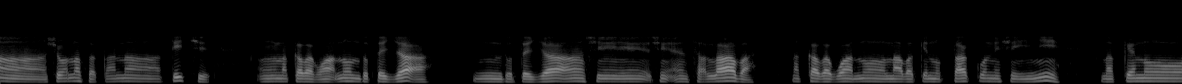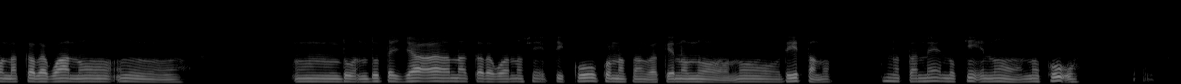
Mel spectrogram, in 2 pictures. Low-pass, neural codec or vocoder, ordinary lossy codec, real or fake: 3.6 kHz; codec, 16 kHz, 2 kbps, FunCodec, trained on Chinese and English, 25 frames a second; AAC, 32 kbps; fake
